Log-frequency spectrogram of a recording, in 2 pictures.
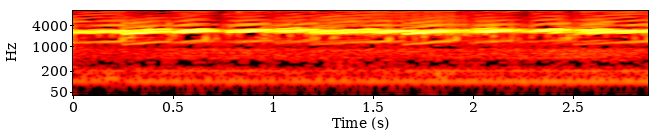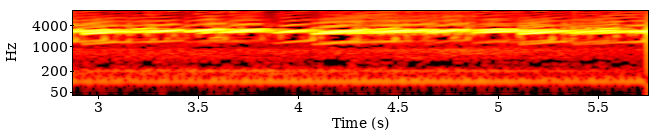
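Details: Many northern spring peepers calling together at a West Chezzetcook salt marsh, Nova Scotia, at dusk in May 2020; shrill upslurred peeps pile into a steady ringing chorus over a faint low hum.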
